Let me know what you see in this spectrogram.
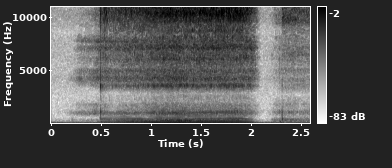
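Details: Sleeping boyfriend in REM sleep with mouth twitching, later waking himself up: one long, low, steady rumbling snore of about 1.5 seconds, then a brief quieter breath.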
